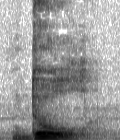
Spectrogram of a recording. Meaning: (noun) 1. aim, purpose 2. destination 3. goal; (verb) inflection of doelen: 1. first-person singular present indicative 2. second-person singular present indicative 3. imperative
- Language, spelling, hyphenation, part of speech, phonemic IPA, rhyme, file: Dutch, doel, doel, noun / verb, /dul/, -ul, Nl-doel.ogg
